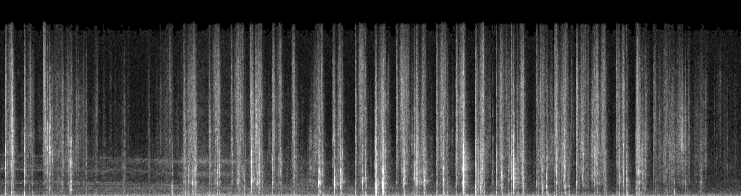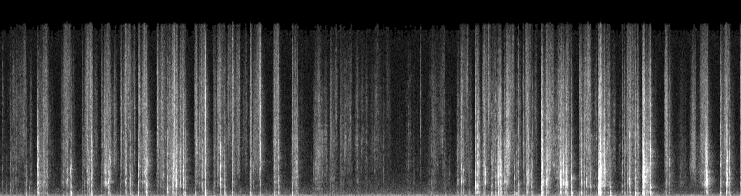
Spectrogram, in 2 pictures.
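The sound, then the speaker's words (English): A deck of tarot cards being shuffled, with dense rapid riffling and flicking bursts that rise and fall in waves for about half a minute, no voices. “But I'm going to shuffle and see what else I get.”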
